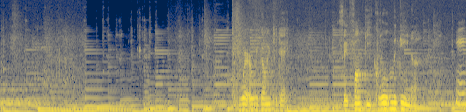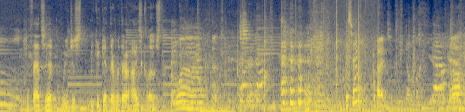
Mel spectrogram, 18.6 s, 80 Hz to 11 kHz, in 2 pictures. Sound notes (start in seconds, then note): 13.3 laughing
